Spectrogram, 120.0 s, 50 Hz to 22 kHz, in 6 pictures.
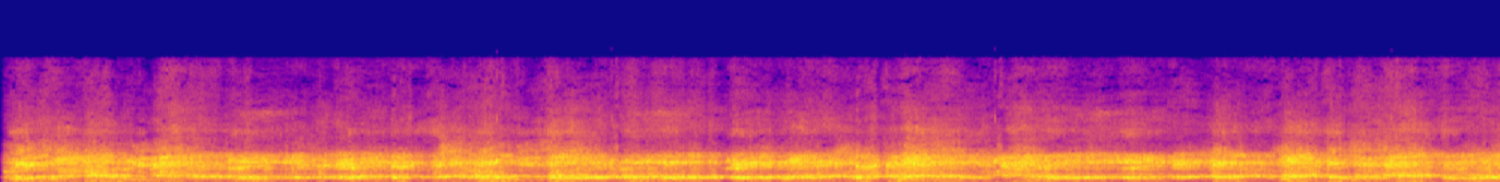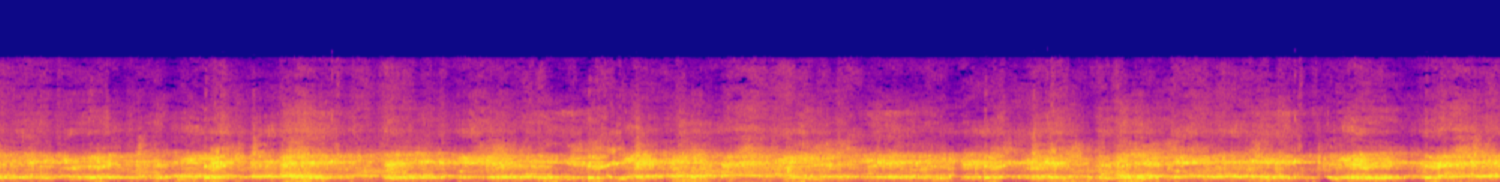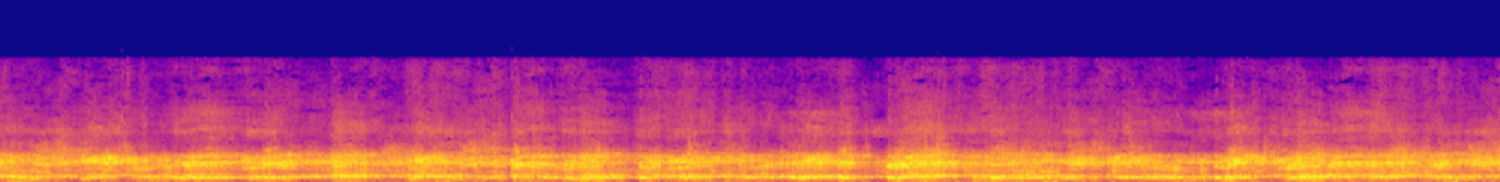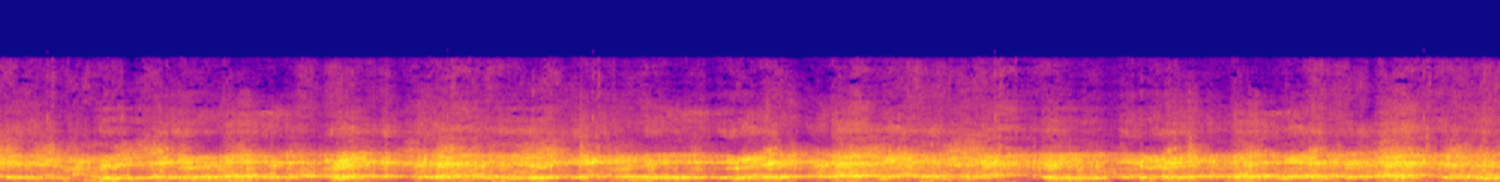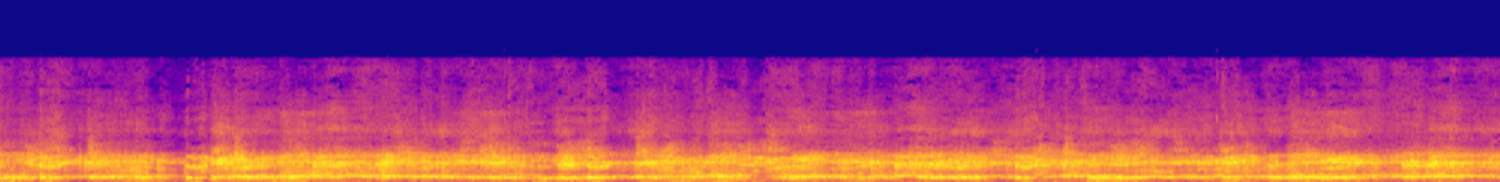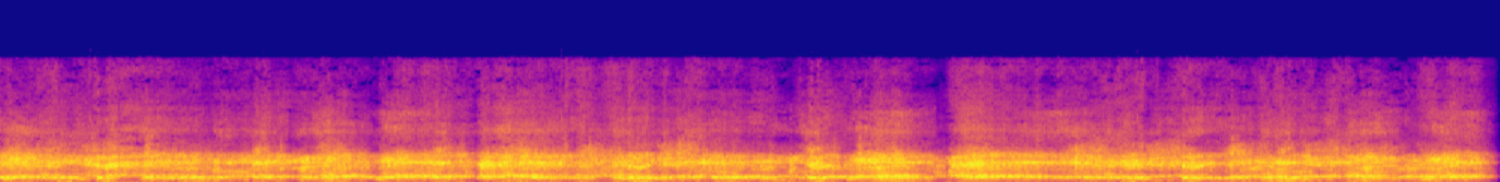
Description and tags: Zombie Group (10 Zombies)
A group of about 10 zombies. It was mixed from the same base track.
vocal, zombie, horror, disease, sound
